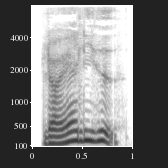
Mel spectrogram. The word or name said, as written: løjerlighed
